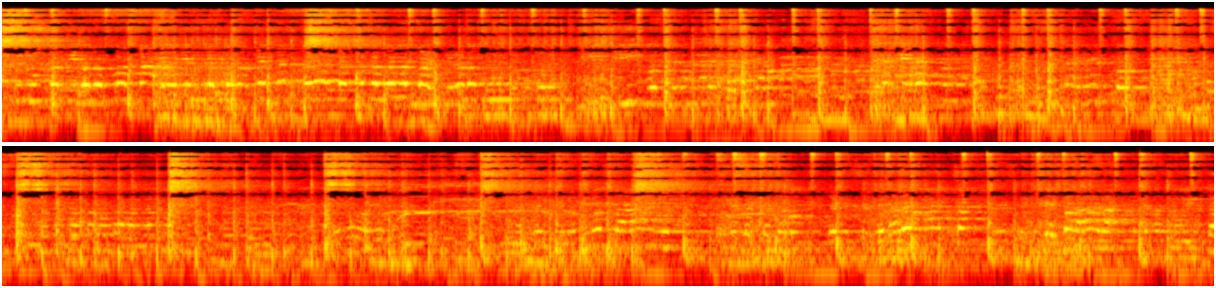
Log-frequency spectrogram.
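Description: Live regional Mexican corrido band playing, with sousaphone (tuba) and drum kit, and a steady beat throughout.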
